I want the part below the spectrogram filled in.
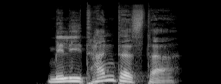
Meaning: inflection of militant: 1. strong/mixed nominative masculine singular superlative degree 2. strong genitive/dative feminine singular superlative degree 3. strong genitive plural superlative degree
- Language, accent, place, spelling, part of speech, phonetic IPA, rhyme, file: German, Germany, Berlin, militantester, adjective, [miliˈtantəstɐ], -antəstɐ, De-militantester.ogg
